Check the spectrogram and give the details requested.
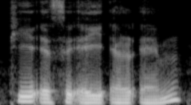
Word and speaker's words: psalm: 노래 그런 뜻입니다 그래서 영어에서 쌈이라고 해서 psalm 이렇게 피는 묵음이고요 싸움이라고 하는 것으로 시편이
